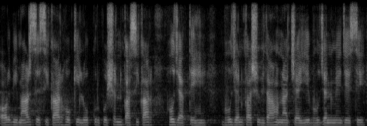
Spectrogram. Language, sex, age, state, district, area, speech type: Hindi, female, 45-60, Bihar, Begusarai, rural, spontaneous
